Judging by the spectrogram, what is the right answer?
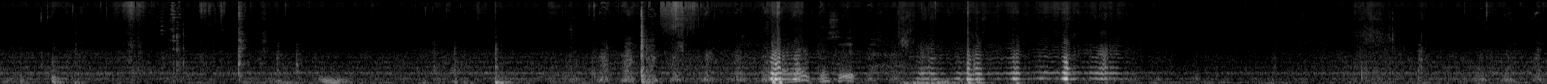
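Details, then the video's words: Honey bee colony in hive #2 checked and fed during winter: a continuous low drone runs under frequent clicks and cracks of hive handling, with bursts of louder, pulsing buzz in the middle stretch as the bees are disturbed. "Honey Bee Colony Inspection (WINTER) | Hive #2 Weekly 🐝 Checkup & Feeding"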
